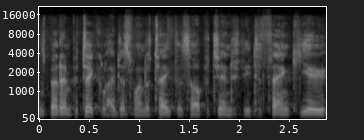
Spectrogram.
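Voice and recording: A man's put-on character voice, very deep and low, croaky, at a very fast pace.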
